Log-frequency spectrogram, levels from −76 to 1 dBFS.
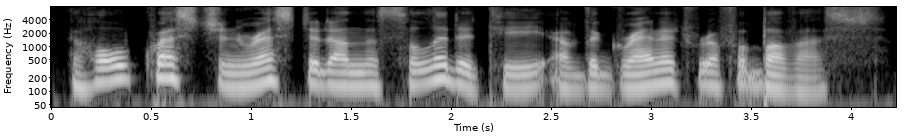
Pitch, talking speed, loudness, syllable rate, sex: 135 Hz, 185 wpm, -19 LUFS, 5.8 syllables/s, male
